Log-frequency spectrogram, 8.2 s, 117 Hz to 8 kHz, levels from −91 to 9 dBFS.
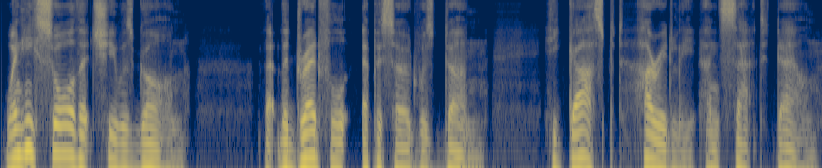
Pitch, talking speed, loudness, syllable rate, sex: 110 Hz, 140 wpm, -18 LUFS, 3.9 syllables/s, male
